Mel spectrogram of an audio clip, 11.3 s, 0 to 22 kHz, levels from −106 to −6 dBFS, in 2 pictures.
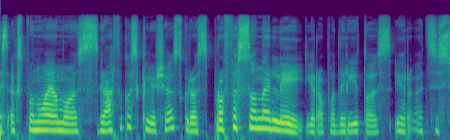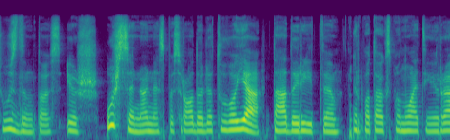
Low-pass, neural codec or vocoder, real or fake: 14.4 kHz; none; real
